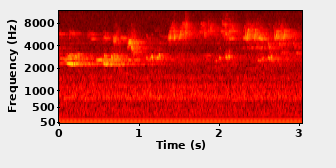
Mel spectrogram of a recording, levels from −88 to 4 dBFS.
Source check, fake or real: real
